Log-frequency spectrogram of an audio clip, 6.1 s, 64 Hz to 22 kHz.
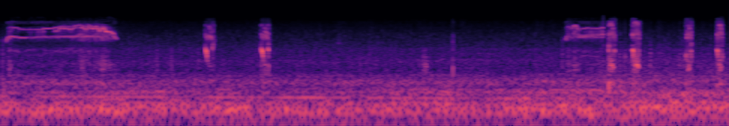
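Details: Owl mother checking on her owlet and joining it for preening at a nest in Indiantown, Florida, late morning on February 26, 2014; a high, strained, whistled screech of about one second, another shorter one later, with scattered clicks and low rumble.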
